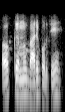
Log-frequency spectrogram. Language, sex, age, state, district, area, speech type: Odia, male, 18-30, Odisha, Nabarangpur, urban, conversation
